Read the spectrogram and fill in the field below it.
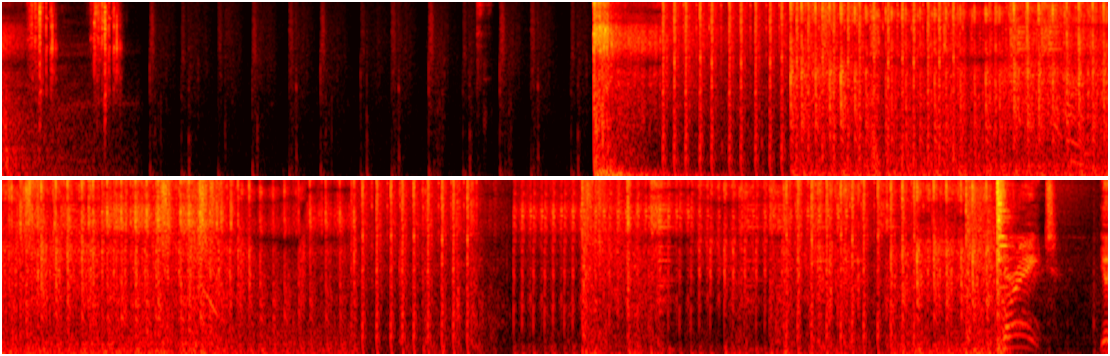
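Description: Rapid bursts of automatic gunfire in a team shooting video game, preceded by a few sparse single shots, then a dense, loud sustained volley that continues almost unbroken to the end, with a short voice line.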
